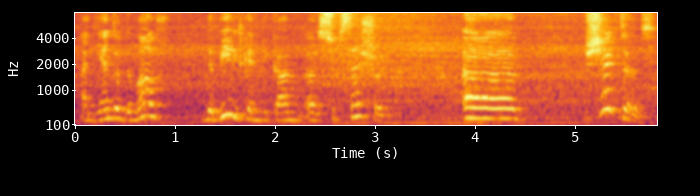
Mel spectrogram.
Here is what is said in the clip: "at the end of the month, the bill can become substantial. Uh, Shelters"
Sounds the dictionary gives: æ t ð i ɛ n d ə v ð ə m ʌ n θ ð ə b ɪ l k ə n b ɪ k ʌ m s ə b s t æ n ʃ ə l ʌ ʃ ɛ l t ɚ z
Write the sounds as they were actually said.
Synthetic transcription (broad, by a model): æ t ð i ɛ n d ə v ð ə m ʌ θ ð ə b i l k ə n b ɪ k ʌ m s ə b s t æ n ʃ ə l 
